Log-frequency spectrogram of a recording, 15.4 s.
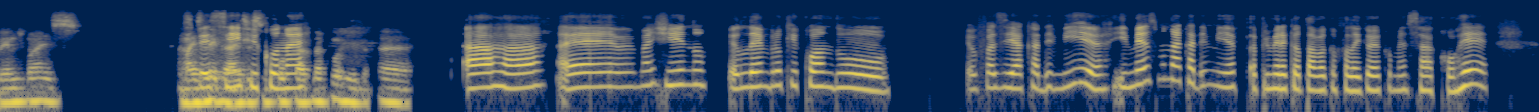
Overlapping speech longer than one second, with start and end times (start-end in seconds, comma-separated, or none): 1.8-3.1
